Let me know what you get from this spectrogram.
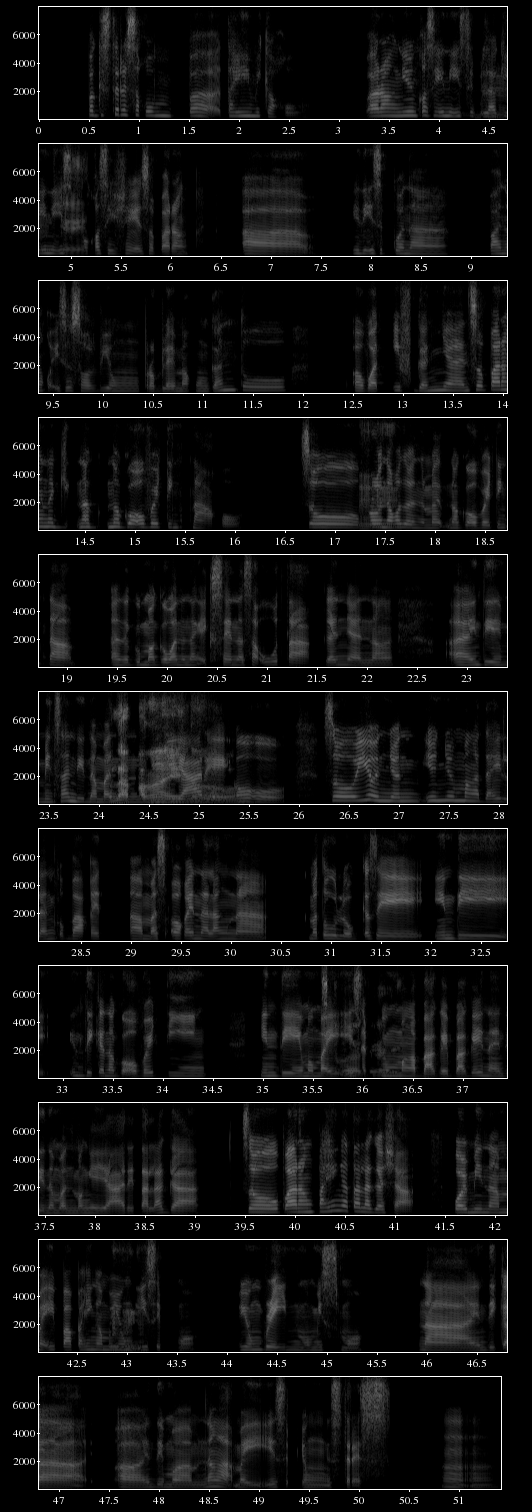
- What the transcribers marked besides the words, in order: none
- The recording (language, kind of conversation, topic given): Filipino, podcast, Ano ang papel ng tulog sa pamamahala mo ng stress?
